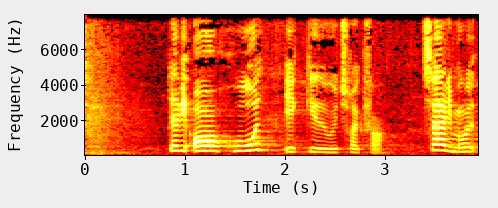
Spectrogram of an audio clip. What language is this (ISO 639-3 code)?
dan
